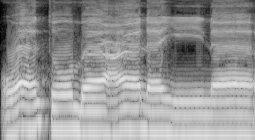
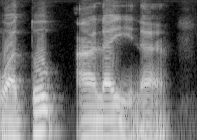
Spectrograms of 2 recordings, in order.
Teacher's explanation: Kemudian wa tub alaina, ba qalqalah, wajib memantul, tidak hanya sekedar wa tub alaina.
